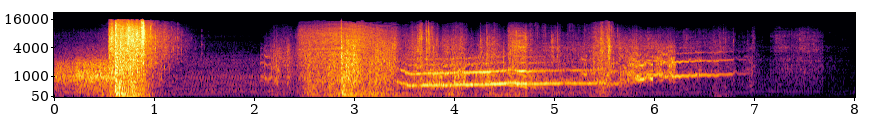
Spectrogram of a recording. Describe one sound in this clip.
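Cars crash together with loud metal bangs and crunches.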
